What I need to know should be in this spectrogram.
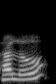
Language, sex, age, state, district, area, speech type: Nepali, female, 45-60, West Bengal, Jalpaiguri, rural, conversation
